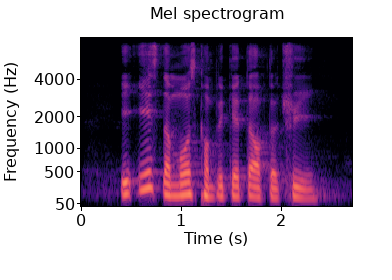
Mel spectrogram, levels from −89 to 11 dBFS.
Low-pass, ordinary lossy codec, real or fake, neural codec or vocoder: 7.2 kHz; none; real; none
